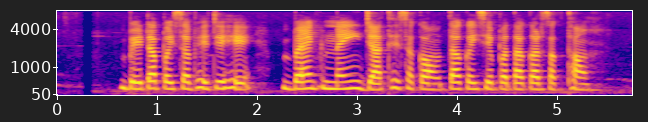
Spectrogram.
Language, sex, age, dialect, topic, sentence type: Chhattisgarhi, female, 18-24, Central, banking, question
